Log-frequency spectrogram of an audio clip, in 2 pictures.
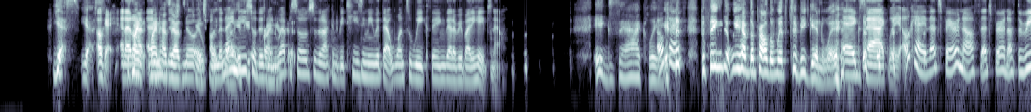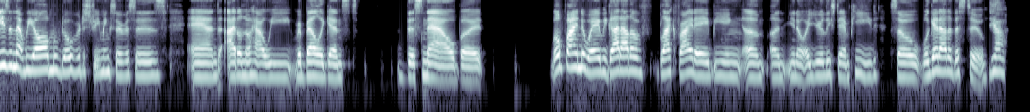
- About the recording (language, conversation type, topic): English, unstructured, Do you prefer watching one episode each night or doing a weekend marathon, and how can we turn it into a shared ritual?
- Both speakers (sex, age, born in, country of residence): female, 40-44, Philippines, United States; female, 40-44, United States, United States
- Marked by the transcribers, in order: chuckle; laughing while speaking: "with"; laugh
